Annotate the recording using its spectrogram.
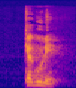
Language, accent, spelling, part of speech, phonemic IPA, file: French, France, cagouler, verb, /ka.ɡu.le/, LL-Q150 (fra)-cagouler.wav
- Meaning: to wear a balaclava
